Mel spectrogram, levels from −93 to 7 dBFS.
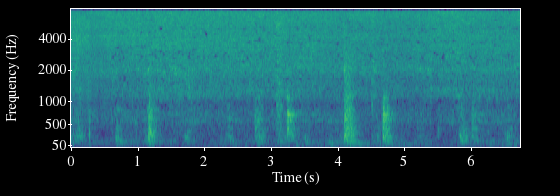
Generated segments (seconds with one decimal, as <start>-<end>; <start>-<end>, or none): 0.0-0.6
